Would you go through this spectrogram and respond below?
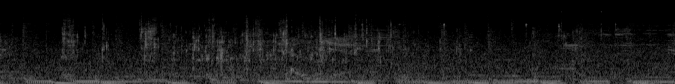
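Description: Splashing, lapping water from a new water system in an Unreal Engine game, heard close and steady with continuous liquid wash and dripping over a low rumbling bed throughout.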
